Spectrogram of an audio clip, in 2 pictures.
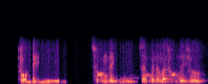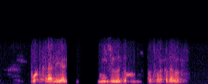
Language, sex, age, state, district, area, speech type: Manipuri, male, 30-45, Manipur, Thoubal, rural, conversation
